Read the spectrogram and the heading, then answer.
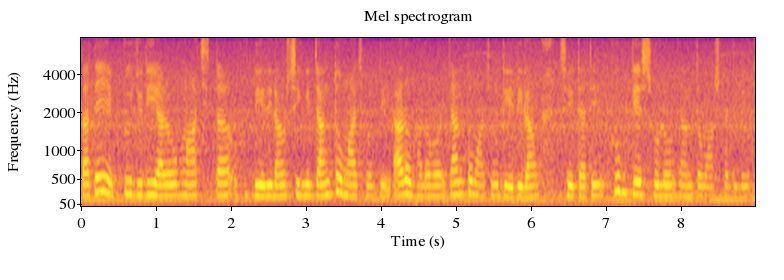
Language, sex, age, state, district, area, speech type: Bengali, female, 30-45, West Bengal, Paschim Medinipur, rural, spontaneous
